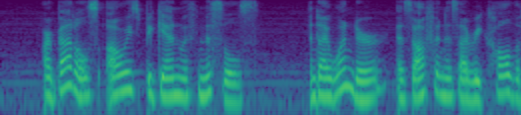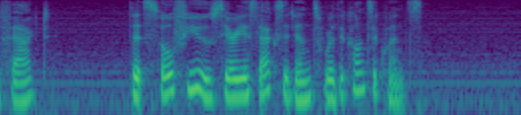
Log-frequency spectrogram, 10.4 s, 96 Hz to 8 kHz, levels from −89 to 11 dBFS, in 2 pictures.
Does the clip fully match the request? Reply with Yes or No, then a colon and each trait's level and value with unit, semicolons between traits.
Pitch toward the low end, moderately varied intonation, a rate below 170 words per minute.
No: high, 200 Hz; average, 3.1 semitones; average, 140 wpm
